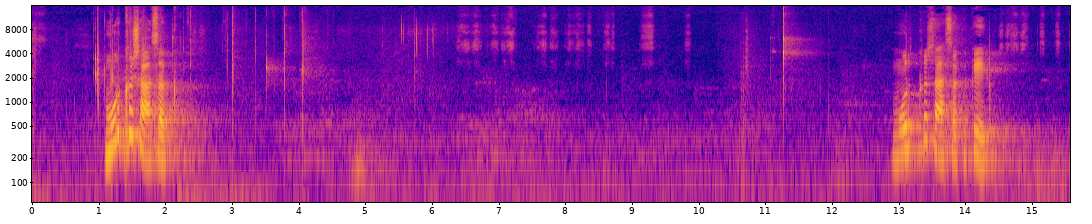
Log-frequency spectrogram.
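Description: A young woman speaks in short bursts.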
